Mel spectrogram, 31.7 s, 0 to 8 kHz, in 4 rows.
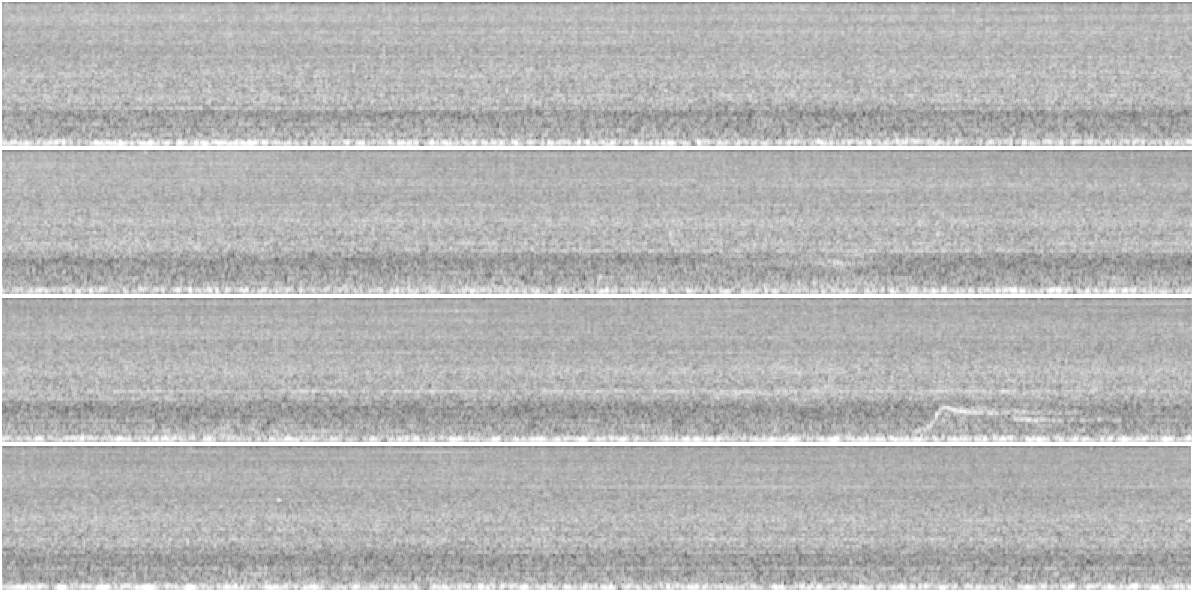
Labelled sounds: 22.0	22.5	humpback whale, 0.26 to 0.61 kHz

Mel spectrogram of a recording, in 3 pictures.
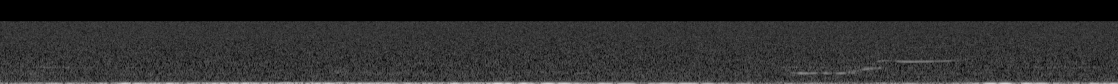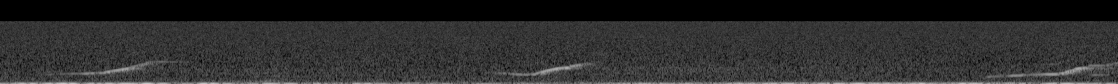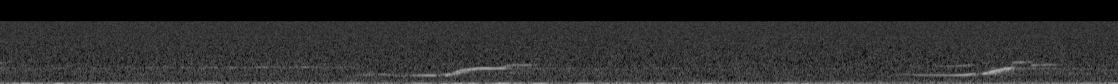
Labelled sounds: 8.9	9.4	humpback whale, 1.0 to 1.2 kHz
12.4	13.0	humpback whale, 0.80 to 1.1 kHz
16.7	17.1	humpback whale, 0.80 to 1.1 kHz
21.9	22.5	humpback whale, 0.80 to 1.1 kHz
27.1	27.7	humpback whale, 0.80 to 0.96 kHz
31.8	32.9	humpback whale, 0.83 to 0.99 kHz

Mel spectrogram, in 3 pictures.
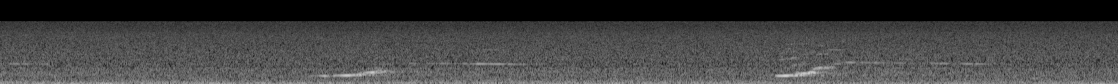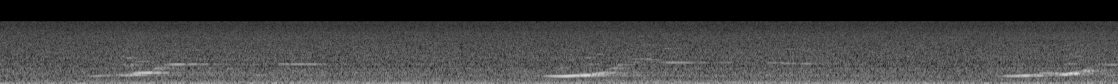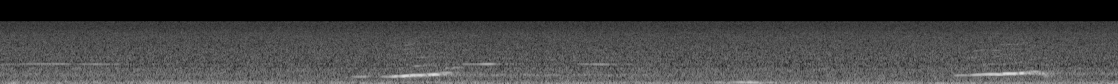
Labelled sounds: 4.7	5.1	humpback whale, 0.86 to 1.0 kHz
8.1	8.9	humpback whale, 0.80 to 1.2 kHz
12.8	13.2	humpback whale, 0.86 to 0.99 kHz
14.0	14.4	humpback whale, 0.90 to 1.0 kHz
17.5	18.1	humpback whale, 0.96 to 1.3 kHz
22.6	23.0	humpback whale, 0.93 to 1.0 kHz
27.0	28.5	humpback whale, 0.90 to 1.0 kHz

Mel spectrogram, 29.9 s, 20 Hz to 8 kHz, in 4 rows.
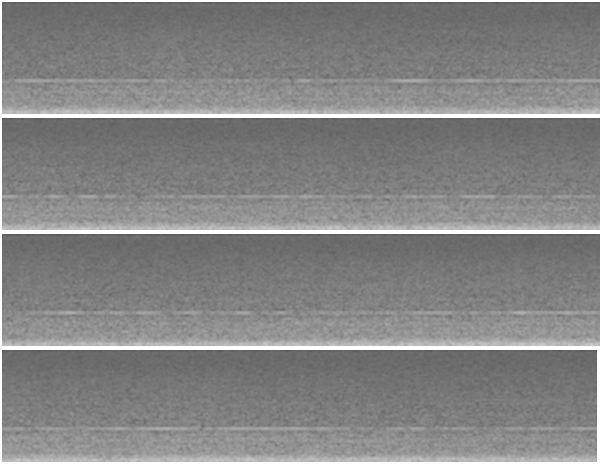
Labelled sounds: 4.9	5.2	vessel noise, 0.90 to 0.99 kHz

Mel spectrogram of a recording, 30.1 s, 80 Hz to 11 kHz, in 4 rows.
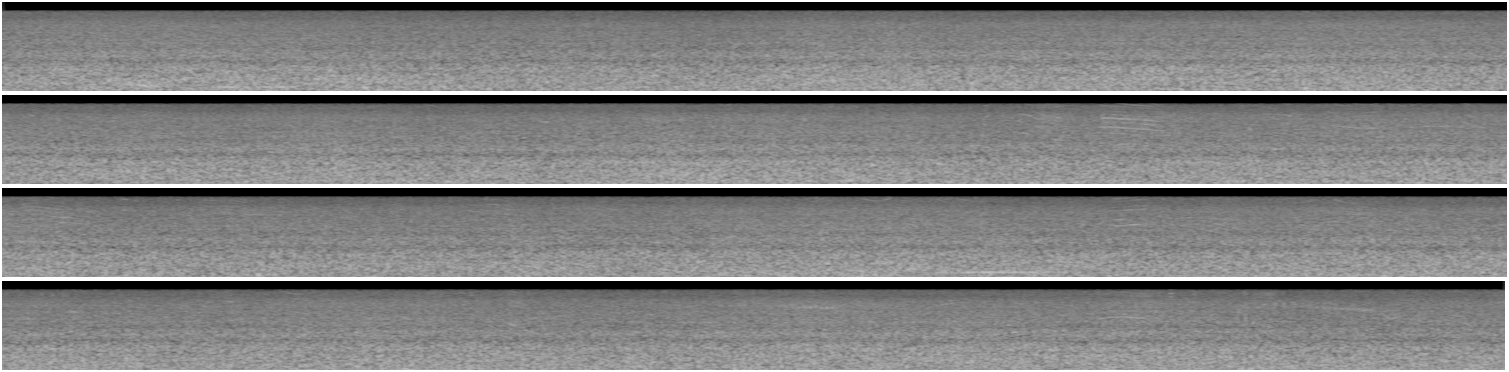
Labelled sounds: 13.0	13.4	Pacific white-sided dolphin, 2.8 to 7.9 kHz
28.1	28.3	Pacific white-sided dolphin, 2.6 to 2.9 kHz

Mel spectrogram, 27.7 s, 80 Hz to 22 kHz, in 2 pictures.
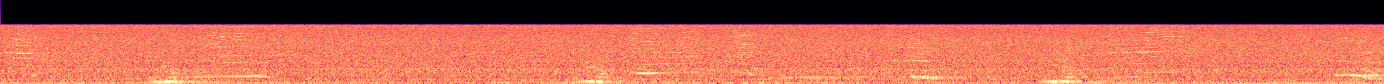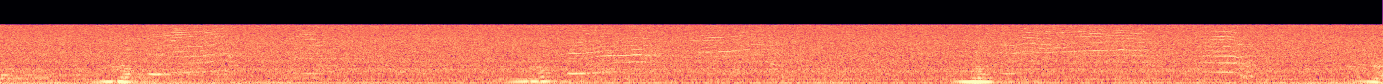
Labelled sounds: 0.0	0.4	humpback whale, 1.9 to 2.2 kHz
6.4	7.0	humpback whale, 0.99 to 5.7 kHz
11.2	11.9	humpback whale, 2.0 to 5.6 kHz
15.5	16.1	humpback whale, 1.1 to 6.2 kHz
19.5	20.4	humpback whale, 1.1 to 2.4 kHz
20.9	21.4	humpback whale, 2.1 to 4.8 kHz
24.0	26.3	humpback whale, 1.5 to 6.0 kHz

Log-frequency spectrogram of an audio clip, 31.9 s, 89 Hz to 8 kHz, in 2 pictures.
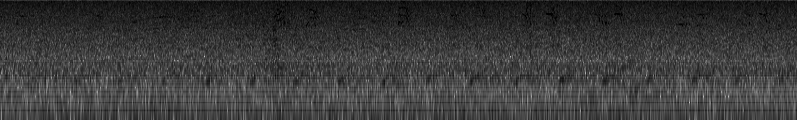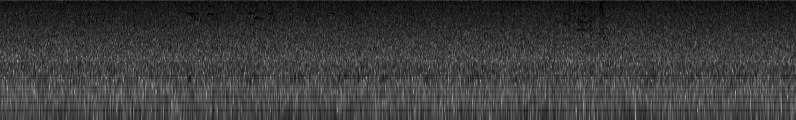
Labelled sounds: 3.1	3.5	Pacific white-sided dolphin, 4.1 to 4.4 kHz

